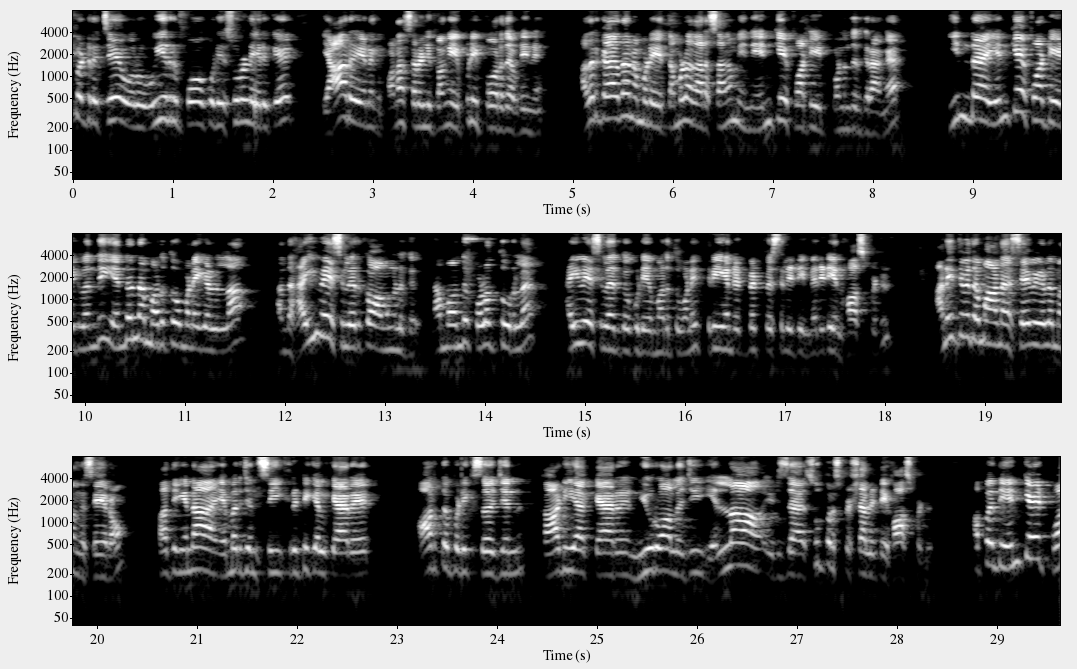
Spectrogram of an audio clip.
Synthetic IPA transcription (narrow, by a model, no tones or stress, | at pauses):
pːɐʈːɾɯt͡ʃːeːɔɾɯʊjɪɾpoːɣɐkːuːɽɪjɐsuːlɪlɐɪɾɯkːɯ | jaːɾɯɛnɐkːɯpɐɳɐ̃sɐɾɐɭɪpːaːŋɡɐɛpːɐɽipoːɾɐðɯɐpːɐɽɪnːɯ | ɐðɐɾk̬aːɣɐt̪ãːnɐmːʊɽɐjɐt̪ɐmɪɻɐɣɐːɾɐsaːŋɡɐmɪnd̪ɐɛnkeːfaːɾʈːieːʈ̚kɔɳɐnd̪ɯɾɯkːɪɾaːŋɡɐ | ɪnd̪ɐɛnkeːfaːɾʈ̬ːɪeːʈʋɐnd̪ɯɛnd̪ɐnd̪ɐmɐɾɯt̪ːɯʋɐmɐɳɐɪɣɐɭɛlːãː | ɐnd̪ɐhɐɪʋeːsɪlɐɪɾɯkːõɐʋɐŋɡɐɭɯkːɯnɐmːɐʋɐnd̪ɯkɔɭɐt̪ːuːɾɪlɐ | hɐɪʋeːsɪlɐɪɾɯkːɐkːuːɽɪjɐmɐɾɯt̪ːɯʋɐmɐnɐɪt̪ɪɾiːhɐɳɖɾɛɖ̚bɛʈ̚fɛsɪlɪʈːimɛɾɪɽɪjɐnɦaːspɪʈɐl | ɐnɐɪt̪ːɯʋɪðɐmaːnɐseːʋɐɛɪɣɐɭɯ̃mɐŋɡɐsɛjɾõː | paːɾt̪iːŋɡɐnːaːɛmɐɾd͡ʒɛnsikɪɾɪʈːɪkːɐlkaːɾɯ | aːɾt̪oːp̬ɛʈɪksɐːɾd͡ʒɐnkaːɽɪjaːkaːɾnjuːɾaːlɐd͡ʒiɛlːaːɪʈɪsɐsuːpɐɾspɛʂaːlɪʈːihaːspɪʈɐl | ɐpːoːɪnd̪ɐɛnkeːʈ̚po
